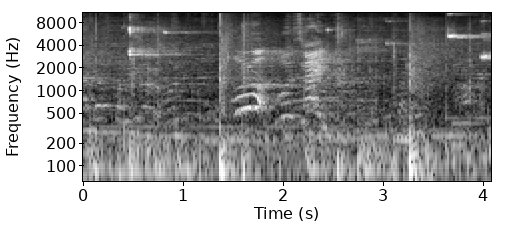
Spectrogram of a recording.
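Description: Basketball bouncing on a hardwood gym floor, with a few short high sneaker squeaks and players' voices in the large hall.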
